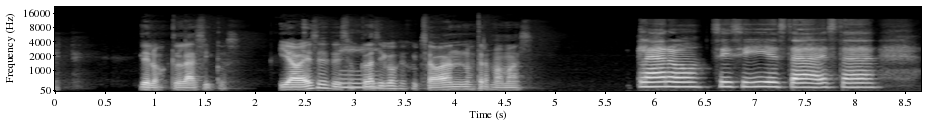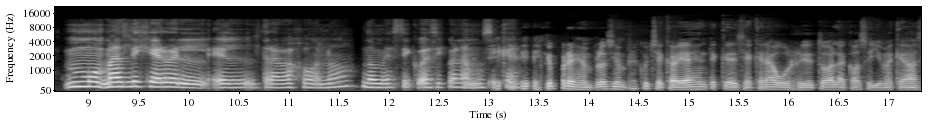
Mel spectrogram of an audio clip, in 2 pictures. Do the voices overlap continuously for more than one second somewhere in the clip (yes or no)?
no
